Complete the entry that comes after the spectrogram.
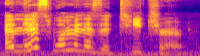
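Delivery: ordinary talk, nothing marked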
